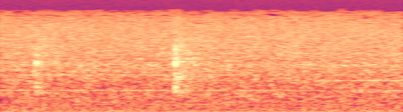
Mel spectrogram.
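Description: Two faint, short clicks of tarot cards being handled and set down on a cloth-covered table, over a low steady room hum.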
